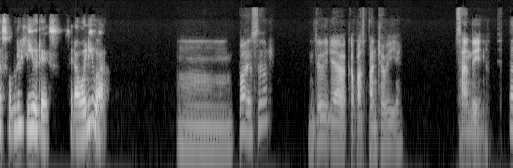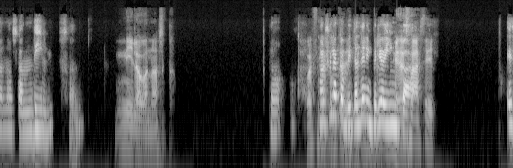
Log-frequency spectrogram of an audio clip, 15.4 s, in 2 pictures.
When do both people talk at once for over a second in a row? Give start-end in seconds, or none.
12.5-14.0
